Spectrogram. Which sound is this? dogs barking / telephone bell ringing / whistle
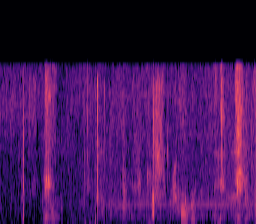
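dogs barking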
